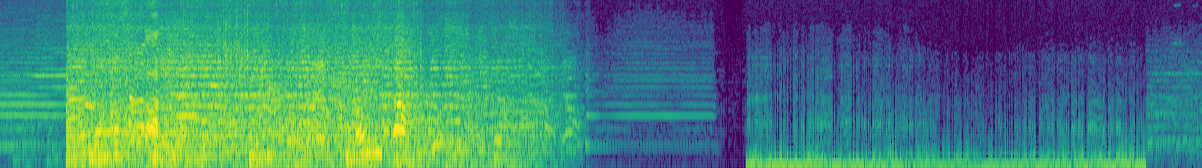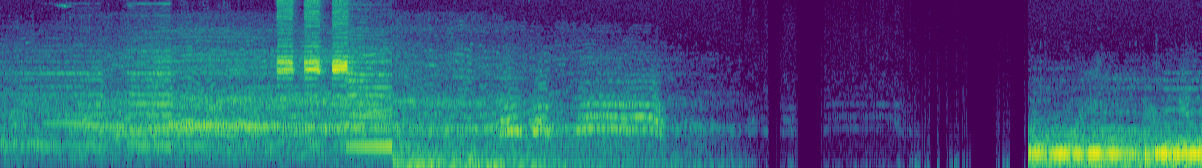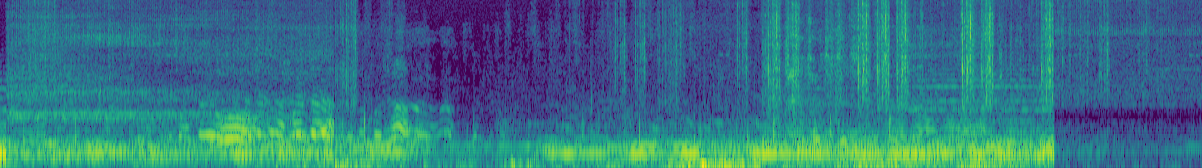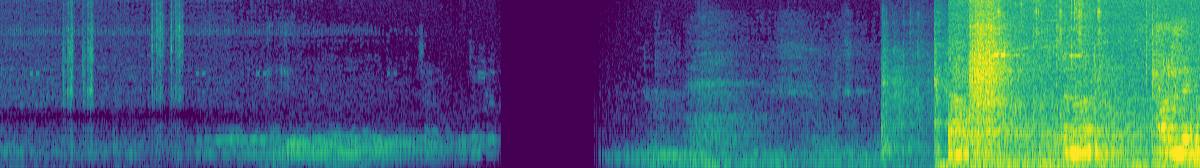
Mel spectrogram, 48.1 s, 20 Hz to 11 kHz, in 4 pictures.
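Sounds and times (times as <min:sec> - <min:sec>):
faint horn toots: 0:14.8 - 0:16.0.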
